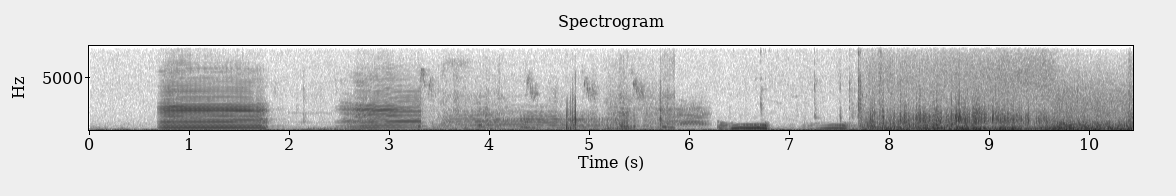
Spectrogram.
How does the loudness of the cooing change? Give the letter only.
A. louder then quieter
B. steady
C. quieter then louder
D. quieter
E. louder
A.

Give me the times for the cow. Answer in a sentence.
The cow can be heard from 0.7 to 6.2 s.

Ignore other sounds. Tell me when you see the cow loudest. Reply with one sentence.
The volume of the cow peaks at 1 second.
